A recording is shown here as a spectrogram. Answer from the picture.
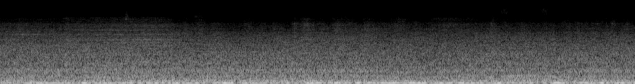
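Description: Steady low rumble with an even hiss over it, the background noise of a large exhibition hall, with no distinct events.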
